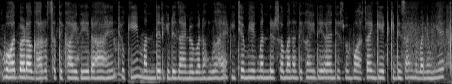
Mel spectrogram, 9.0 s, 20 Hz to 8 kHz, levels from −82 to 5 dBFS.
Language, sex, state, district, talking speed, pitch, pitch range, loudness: Hindi, female, Uttar Pradesh, Jalaun, 230 wpm, 245 Hz, 240-255 Hz, -20 LUFS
